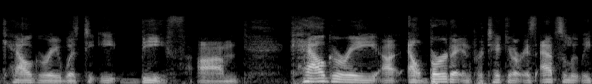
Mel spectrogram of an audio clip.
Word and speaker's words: Calgary: We went to Calgary, Canada, which I will tell you right now is pronounced Calgary, not Calgary. That's a terrible faux pas.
